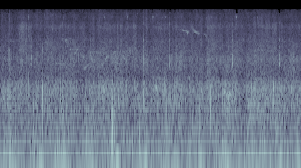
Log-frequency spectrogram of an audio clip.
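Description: Footsteps of a person walking on a paved lane, faint sharp steps roughly every half second, over a low steady rumble.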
